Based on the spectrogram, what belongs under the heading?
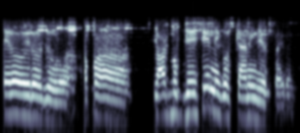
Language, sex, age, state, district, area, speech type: Telugu, male, 18-30, Telangana, Medchal, urban, conversation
